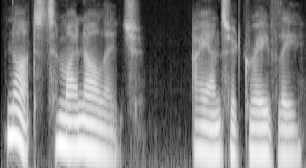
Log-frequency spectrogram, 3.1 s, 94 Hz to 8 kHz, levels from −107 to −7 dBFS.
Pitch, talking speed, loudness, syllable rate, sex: 150 Hz, 135 wpm, -16 LUFS, 5.2 syllables/s, female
